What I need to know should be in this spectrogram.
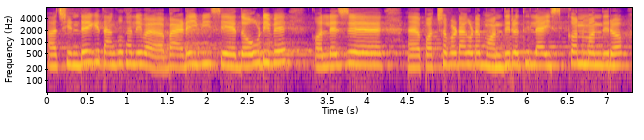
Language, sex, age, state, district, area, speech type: Odia, female, 18-30, Odisha, Dhenkanal, rural, spontaneous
